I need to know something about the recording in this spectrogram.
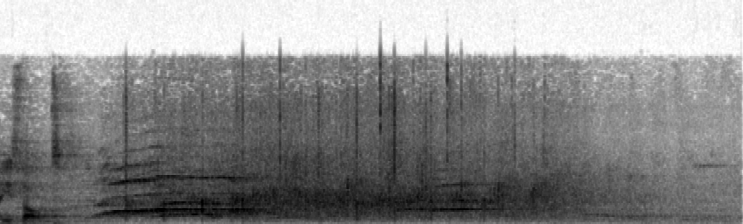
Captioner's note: audience cheering; audience clapping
